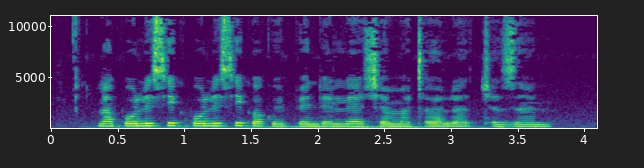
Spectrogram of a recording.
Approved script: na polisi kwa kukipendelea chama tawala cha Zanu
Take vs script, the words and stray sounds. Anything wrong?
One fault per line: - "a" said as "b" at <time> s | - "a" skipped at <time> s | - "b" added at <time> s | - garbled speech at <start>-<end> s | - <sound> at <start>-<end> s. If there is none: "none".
- "polisi" added at 1.0 s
